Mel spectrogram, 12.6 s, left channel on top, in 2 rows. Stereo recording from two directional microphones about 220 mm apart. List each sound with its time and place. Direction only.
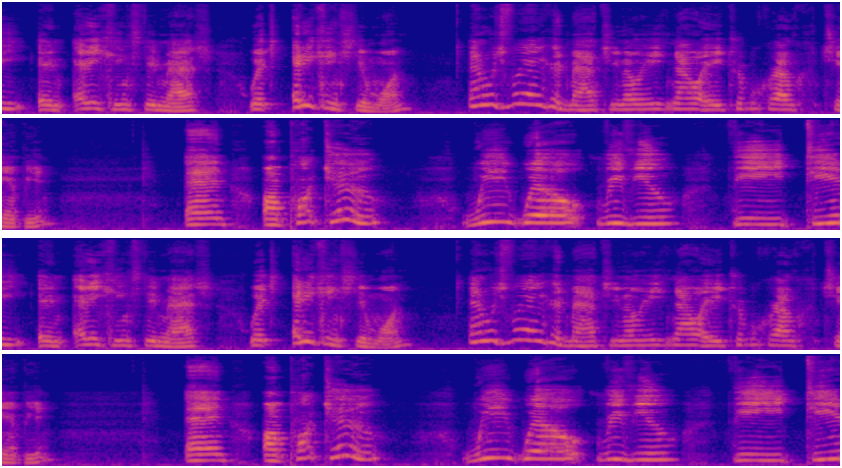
0.0 s speech: 35° left (ahead or behind)
7.6 s speech: 35° left (ahead or behind)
